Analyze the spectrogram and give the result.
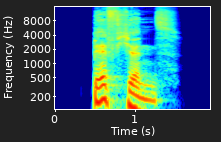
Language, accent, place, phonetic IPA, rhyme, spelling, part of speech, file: German, Germany, Berlin, [ˈbɛfçəns], -ɛfçəns, Beffchens, noun, De-Beffchens.ogg
- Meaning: genitive singular of Beffchen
